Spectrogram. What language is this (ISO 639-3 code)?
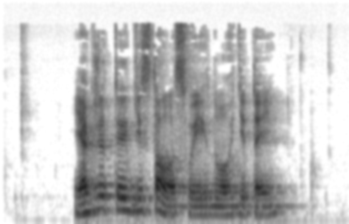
ukr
